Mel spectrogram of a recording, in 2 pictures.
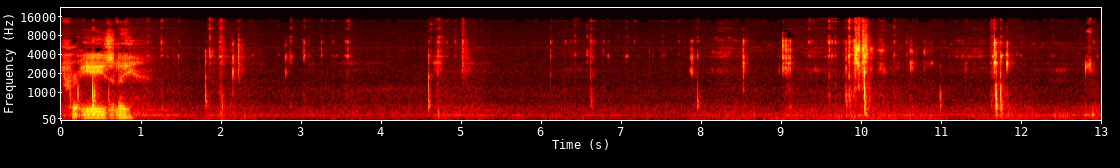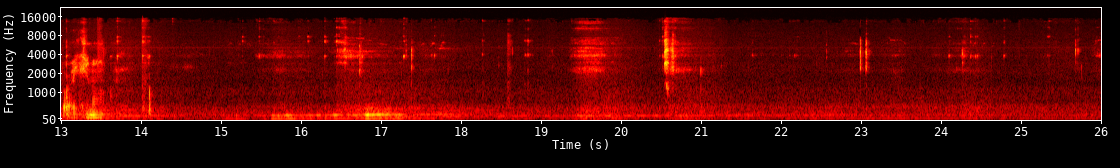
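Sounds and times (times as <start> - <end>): screwdriver scraping metal: 9.0 - 12.0.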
